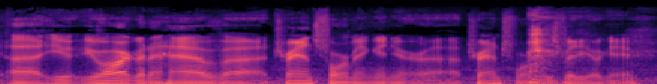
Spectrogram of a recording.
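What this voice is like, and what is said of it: Bad imitation of another person's voice. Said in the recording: “bad Jeff Goldblum impression becomes the Joker very quickly”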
